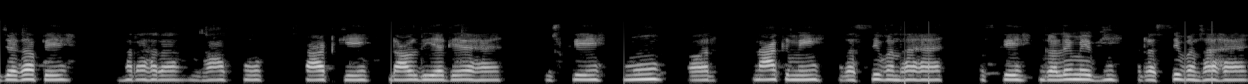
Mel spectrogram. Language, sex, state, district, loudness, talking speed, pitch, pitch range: Hindi, female, Chhattisgarh, Balrampur, -19 LUFS, 130 wpm, 210 Hz, 205-220 Hz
